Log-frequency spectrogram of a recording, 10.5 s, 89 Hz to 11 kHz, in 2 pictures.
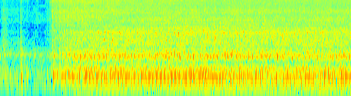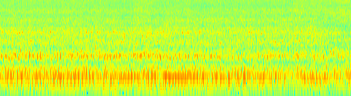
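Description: Toro 60V cordless power shovel's brushless motor and rotor running steadily while churning through and throwing heavy slushy snow, coming up to full speed under a second in.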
